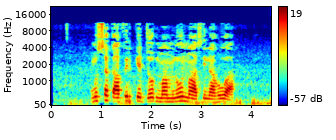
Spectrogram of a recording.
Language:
Urdu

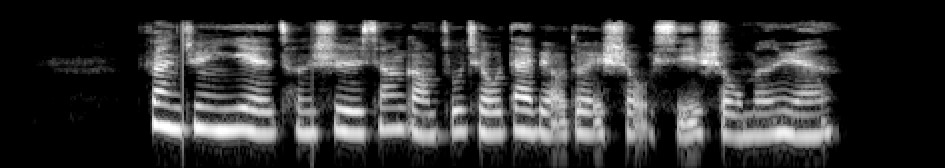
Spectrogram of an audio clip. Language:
Chinese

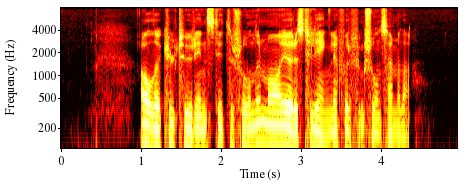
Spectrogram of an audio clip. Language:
Norwegian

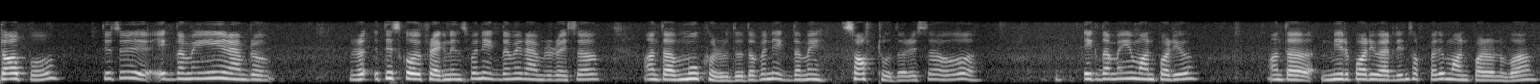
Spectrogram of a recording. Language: Nepali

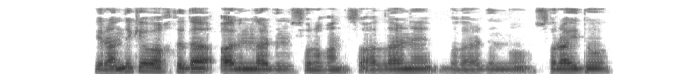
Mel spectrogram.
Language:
Uyghur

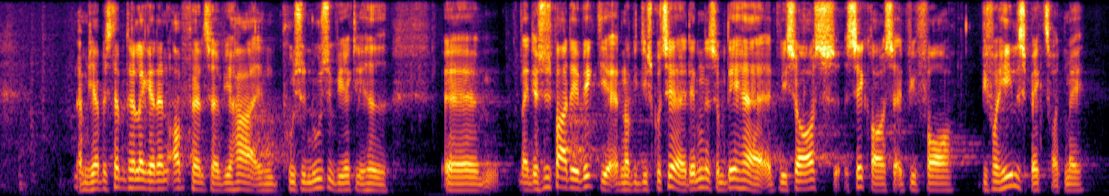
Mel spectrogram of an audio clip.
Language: Danish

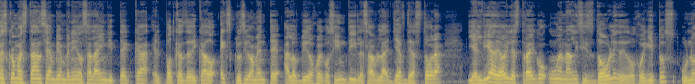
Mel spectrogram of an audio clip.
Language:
Spanish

